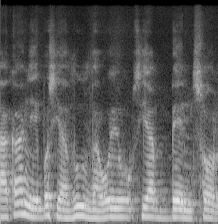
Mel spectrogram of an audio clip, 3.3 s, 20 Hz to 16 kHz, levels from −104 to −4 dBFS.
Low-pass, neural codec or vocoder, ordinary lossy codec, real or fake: 14.4 kHz; codec, 44.1 kHz, 7.8 kbps, DAC; none; fake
